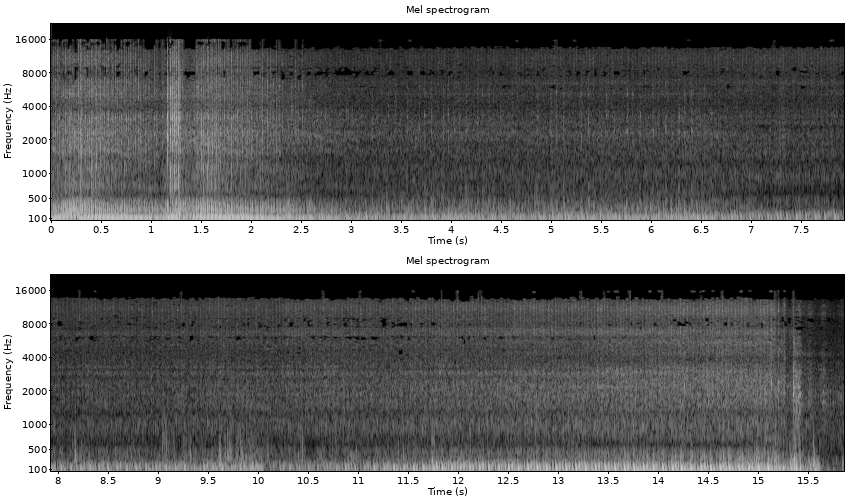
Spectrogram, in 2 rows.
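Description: Custom Harley-Davidson Fat Boy 114's Milwaukee-Eight V-twin through an aftermarket exhaust, revved in quick blips for the first couple of seconds, then settling to a steady idle. The idle dips briefly about ten seconds in, grows louder again from about twelve seconds, and cuts off just before the end.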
